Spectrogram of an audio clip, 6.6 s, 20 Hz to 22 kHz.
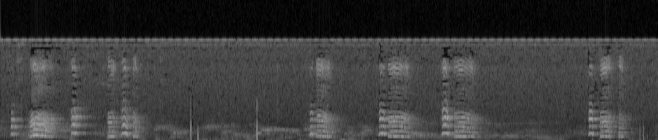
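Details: Great Dane puppy, female, 8 or 9 weeks old and newly home, whimpering indoors: clear high whines that slide downward, some drawn out and fading, with a couple of sharp taps in between.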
